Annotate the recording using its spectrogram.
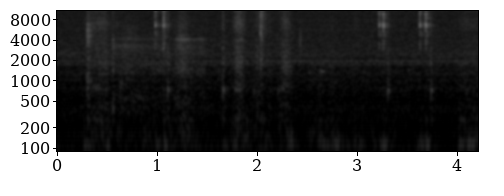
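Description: Faint, irregular clicking of a computer mouse, with two sharper clicks near the end.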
